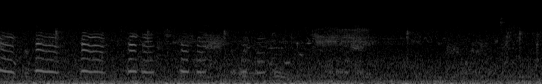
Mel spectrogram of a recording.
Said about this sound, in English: So that's the common gallinule.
